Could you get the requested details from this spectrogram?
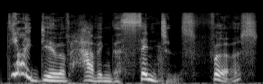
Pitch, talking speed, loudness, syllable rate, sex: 200 Hz, 160 wpm, -18 LUFS, 5.2 syllables/s, male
